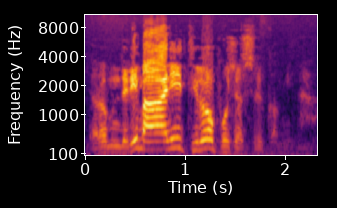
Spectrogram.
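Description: A man on a comedy stage giving a mock lecture, drawing out his words slowly for emphasis. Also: mid-range voice, very animated, sharp tone. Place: stage with live audience.

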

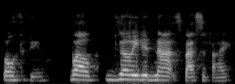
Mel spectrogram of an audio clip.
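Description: A woman moderator reading out audience questions in a plain, measured way. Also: mid-range voice, steady tone, fairly bright tone.

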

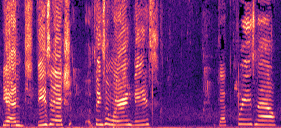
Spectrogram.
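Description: A woman's voice: extremely high pitch, steady tone, measured pace, fairly bright tone. A teenage girl filming on a handheld phone in a backyard, teasing and giggling as she chats. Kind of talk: playful backyard chat. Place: outdoor backyard. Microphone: handheld phone camera. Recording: outdoor phone recording, faint noise.

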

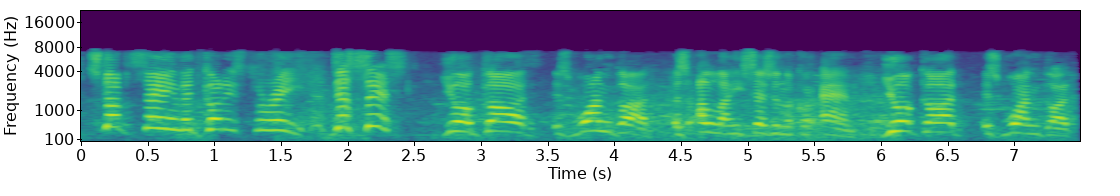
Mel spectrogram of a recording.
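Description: A man preaching outdoors to a crowd, shouting fiery challenges and punctuating his points with a sharp "huh?". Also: extremely high pitch, slight background noise. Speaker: street preacher. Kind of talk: open-air shouted preaching to passers-by. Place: outdoors in a city, crowd around. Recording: dull lo-fi outdoor recording with crowd.

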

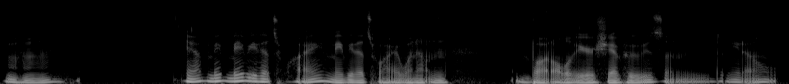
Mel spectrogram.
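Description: Man as tender, teasing boyfriend for ASMR roleplay; low, very mellow voice, soft and close. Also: takes it slowly, creaky, no echo, full character voice. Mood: shy, affectionate, then playful teasing. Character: affectionate, tired, playful boyfriend getting ready for bed. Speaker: audio roleplay performer. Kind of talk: intimate boyfriend ASMR roleplay, casual chat.

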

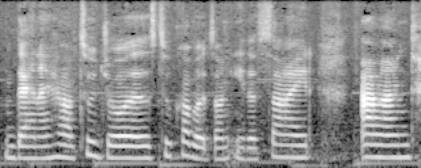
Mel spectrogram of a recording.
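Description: A woman's voice: mid-range voice, flat delivery, a little slow, a bit bright, rough recording. A woman in her twenties chatting casually to a handheld camera in a bedroom, rambling and correcting herself as she goes. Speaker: vlogger. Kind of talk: casual vlog chat. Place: small bedroom, indoors. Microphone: handheld camera at arm's length.

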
